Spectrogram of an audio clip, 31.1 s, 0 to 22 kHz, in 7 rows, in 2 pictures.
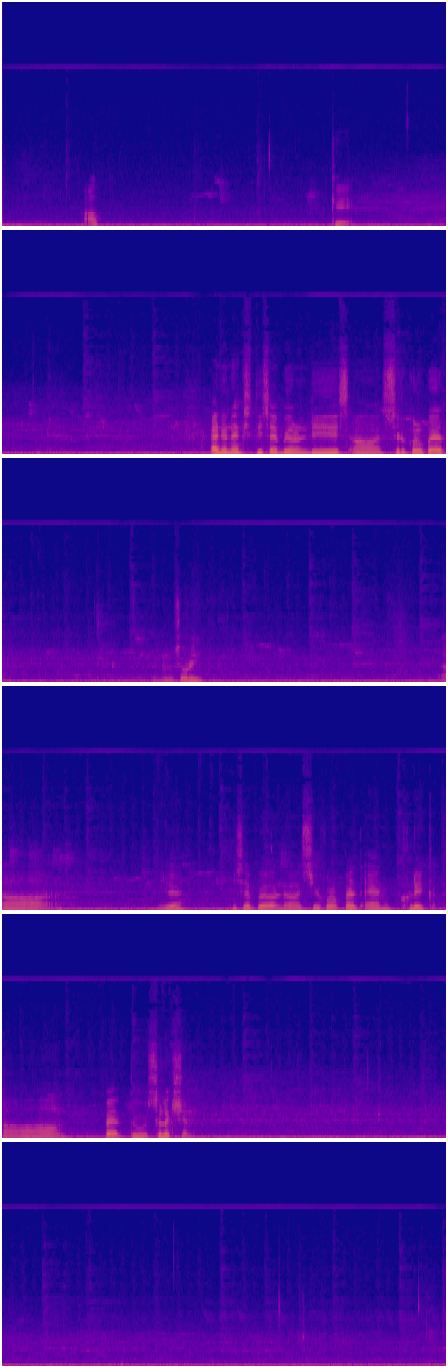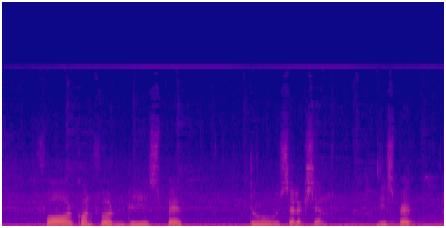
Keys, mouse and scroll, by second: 1.4 shift+Up, 9.1 click, 14.8 click, 15.2 click, 19.3 click.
